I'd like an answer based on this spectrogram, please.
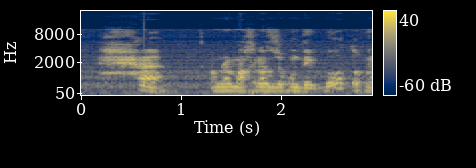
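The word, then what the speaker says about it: ح: তাকে বলবো আমরা হা, তাকে বলবো আমরা হা, হলকের মাঝখান থেকে হা।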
